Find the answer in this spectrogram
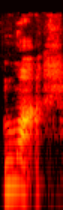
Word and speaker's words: Muwae: her company's name is moi and it actually spells like this m-u-w-a-e but pronounce Moi like you're kissing and their motto or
